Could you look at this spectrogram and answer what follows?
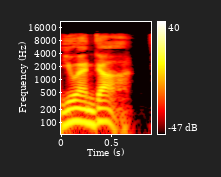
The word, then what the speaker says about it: UNGA: For starters, UNGA, acronym, yes, people do pronounce it UNGA, for the UN General Assembly's high-level week.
